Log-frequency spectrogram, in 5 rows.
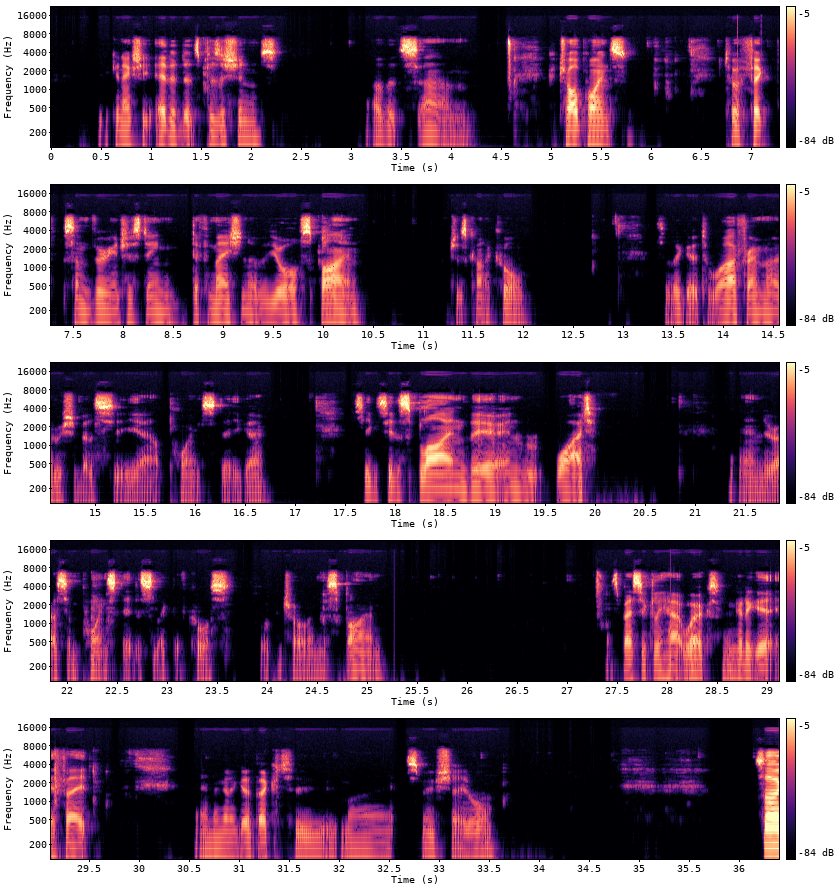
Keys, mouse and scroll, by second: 1.5 ctrl+z, 1.8 click, 6.1 z, 6.2 alt+click, 6.7 alt+right click, 7.0 alt+click, 9.9 ctrl+z, 10.3 alt+right click, 10.7 alt+click, 11.0 alt+middle click, 11.1 alt+right click, 12.7 alt+click, 15.1 alt+click, 15.6 alt+middle click, 15.8 alt+right click, 16.1 click, 18.8 ctrl+z, 19.1 alt+middle click, 19.3 alt+right click, 19.8 alt+click, 20.8 alt+right click, 21.3 click, 22.2 ctrl+z, 22.6 click, 24.5 ctrl+z, 24.7 alt+click, 25.0 alt+right click, 25.4 alt+click, 25.7 alt+right click, 26.0 alt+click, 26.4 alt+middle click, 26.6 alt+right click, 26.8 alt+click, 27.4 alt+click, 29.1 F7, 29.5 F8, 31.8 click, 33.7 alt+middle click, 33.9 alt+right click, 35.2 click.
